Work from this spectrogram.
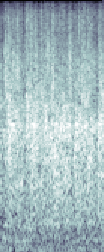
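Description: A live audience claps steadily throughout, a dense, loud wash of applause for contestants at a competition stage event.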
